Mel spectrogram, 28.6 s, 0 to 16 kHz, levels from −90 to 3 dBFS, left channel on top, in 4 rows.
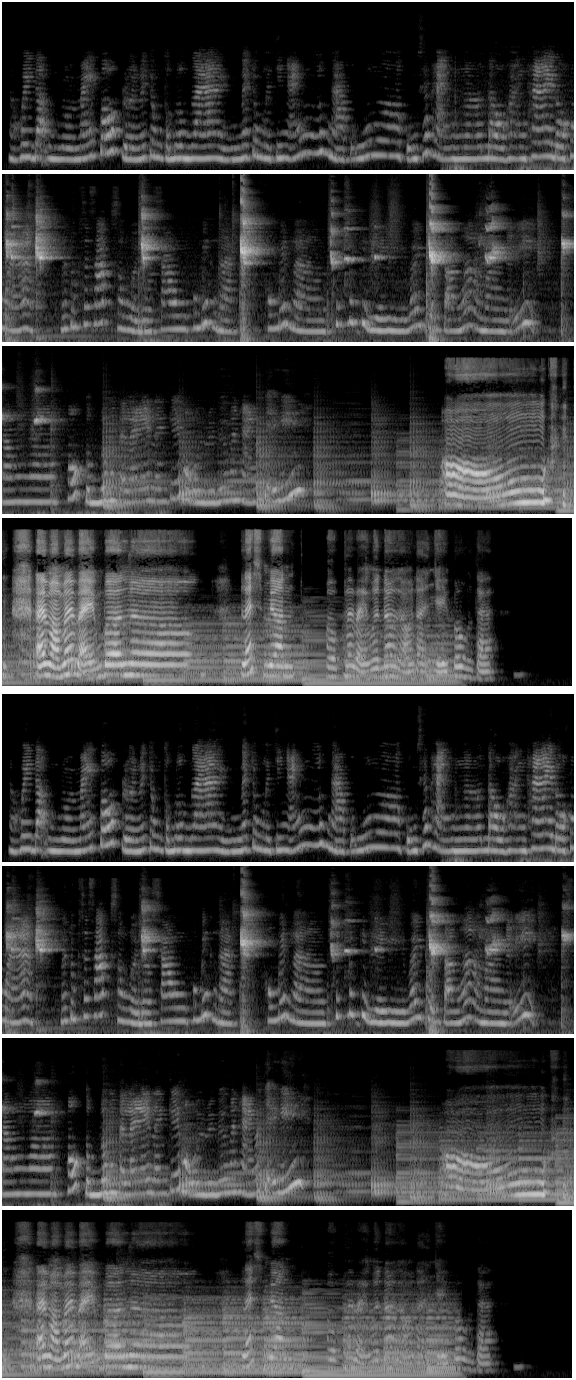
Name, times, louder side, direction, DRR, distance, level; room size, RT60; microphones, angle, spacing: voice 1, 0.1-7.6 7.9-10.1 10.4-13.8 14.3-18.2 27.8-28.0, right 2 dB, 35° right, 0.8 m, -36 dB
sound 1, 5.6-5.7 6.5-9.4 9.8-10.5 11.0-12.0 12.4-15.0 15.3-15.4 15.7-15.8 16.2-16.3, left 5 dB, 45° left, 1.1 m, -29 dB
sound 2, 15.5-23.2, equal, 15° left, 1.1 m, -40 dB
sound 3, 19.2-27.2, right 3 dB, 85° right, 0.6 m, -36 dB
voice 2, 19.8-24.0 24.4-25.1 25.5-27.6, left 7 dB, 85° left, 0.4 m, -25 dB
6.0 x 4.4 x 4.0 m
head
